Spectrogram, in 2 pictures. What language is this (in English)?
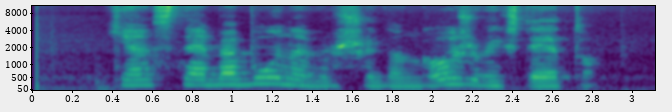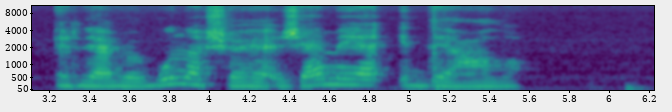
Lithuanian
